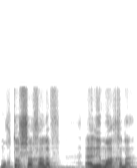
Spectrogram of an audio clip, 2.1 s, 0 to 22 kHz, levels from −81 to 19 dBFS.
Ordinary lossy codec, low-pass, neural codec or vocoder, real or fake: none; none; vocoder, 22.05 kHz, 80 mel bands, WaveNeXt; fake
